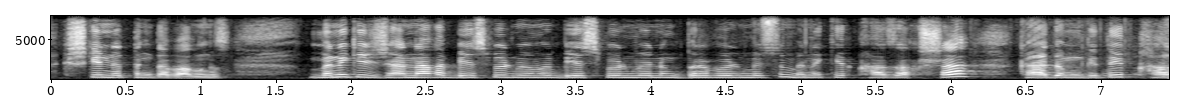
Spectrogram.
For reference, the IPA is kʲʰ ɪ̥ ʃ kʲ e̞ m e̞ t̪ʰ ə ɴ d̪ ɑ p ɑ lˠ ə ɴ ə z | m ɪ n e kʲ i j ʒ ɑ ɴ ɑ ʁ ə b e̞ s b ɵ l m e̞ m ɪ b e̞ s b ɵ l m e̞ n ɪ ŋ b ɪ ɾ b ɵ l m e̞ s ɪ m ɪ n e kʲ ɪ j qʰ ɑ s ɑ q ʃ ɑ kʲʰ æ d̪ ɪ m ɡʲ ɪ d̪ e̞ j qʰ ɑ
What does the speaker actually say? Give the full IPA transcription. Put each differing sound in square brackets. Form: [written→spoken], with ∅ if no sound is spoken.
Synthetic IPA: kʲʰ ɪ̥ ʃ kʲ e̞ [m→n] e̞ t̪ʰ ə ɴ d̪ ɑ p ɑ lˠ ə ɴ ə z | m ɪ n e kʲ i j ʒ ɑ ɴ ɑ ʁ ə b e̞ s b ɵ l m e̞ m ɪ b e̞ s b ɵ l m e̞ n ɪ ŋ b ɪ ɾ b ɵ l m e̞ s ɪ m ɪ n e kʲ [ɪ→i] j qʰ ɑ [s→z] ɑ q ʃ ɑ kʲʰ æ d̪ ɪ m ɡʲ ɪ d̪ e̞ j qʰ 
